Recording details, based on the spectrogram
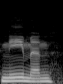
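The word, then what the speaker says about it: Niemann: First off, Nick Neman. Neman, thank you to Hall of Fame tight end Antonio Gates for that pronunciation because I went back and watched him getting drafted in 2021.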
